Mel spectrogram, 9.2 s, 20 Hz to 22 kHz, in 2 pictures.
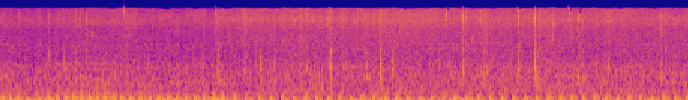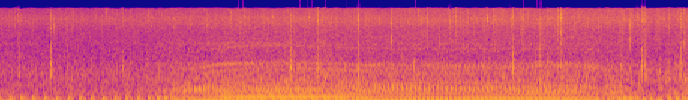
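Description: Bajaj Pulsar RS200 single-cylinder four-stroke engine running at low revs with a rapid, even putter. About six seconds in, the revs pick up to a louder, steadier drone as the bike pulls away, and it drops off briefly near the end.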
